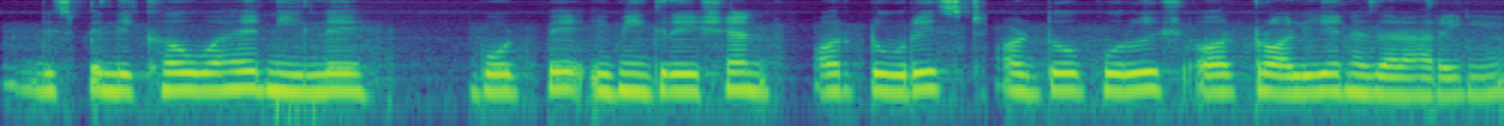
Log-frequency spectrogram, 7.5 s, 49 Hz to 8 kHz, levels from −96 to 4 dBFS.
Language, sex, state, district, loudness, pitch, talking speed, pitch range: Hindi, female, Bihar, Lakhisarai, -14 LUFS, 205 Hz, 160 wpm, 195-210 Hz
